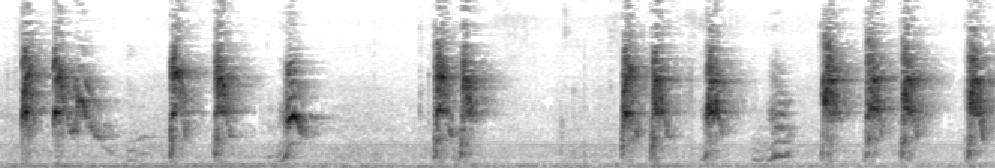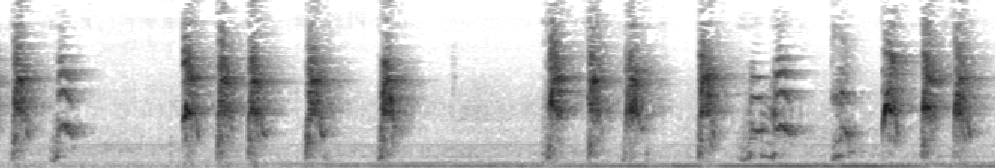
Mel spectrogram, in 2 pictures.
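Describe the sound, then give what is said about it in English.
A dog barks in quick, excited bursts at a squeaky toy it cannot figure out how to play with, loud and repeated in clusters with brief pauses between, a faint low hum running beneath parts of it. “Luca grabbed his and was squeaking it and throwing it all over and chasing it.”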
